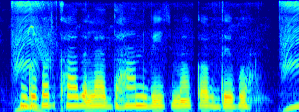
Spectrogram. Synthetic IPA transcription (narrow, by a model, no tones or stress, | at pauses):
ɡobəɾkʰad̪lad̪ʱanbit͡ʃmekəbd̪ebu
